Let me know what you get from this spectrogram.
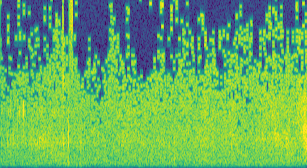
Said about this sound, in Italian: Stiamo ad ascoltare il rumore dell'acqua che scorre, la serenità che questo ci porta, il senso di protezione, di sapere che in quel momento non abbiamo da temere nessuno.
